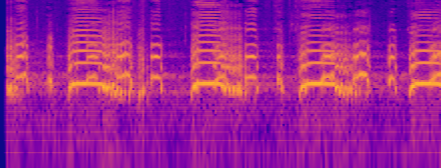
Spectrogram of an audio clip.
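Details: Red-crowned crane from the resident population of the Kushiro wetlands, eastern Hokkaido, giving loud, ringing, bugle-like trumpets in quick bursts, some short and some drawn out, about one each second with brief gaps.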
